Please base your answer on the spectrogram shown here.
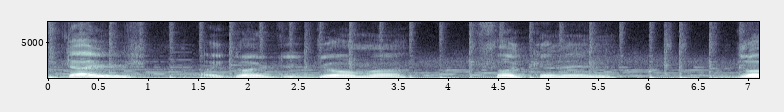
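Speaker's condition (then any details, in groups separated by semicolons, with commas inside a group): Cerebral palsy; dyskinetic type, hypoxia at birth, affects movement and limbs; speech particularly affected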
